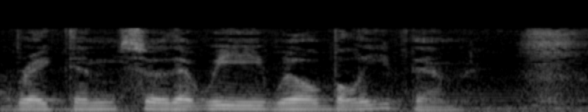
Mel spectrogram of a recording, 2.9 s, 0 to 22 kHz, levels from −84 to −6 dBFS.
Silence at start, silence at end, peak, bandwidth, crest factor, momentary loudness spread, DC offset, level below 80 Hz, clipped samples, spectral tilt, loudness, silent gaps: 0 s; 0 s; -26 dBFS; 7.4 kHz; 14 dB; 12 LU; under 0.1%; -64 dBFS; under 0.1%; -5.5 dB/octave; -40 LUFS; none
